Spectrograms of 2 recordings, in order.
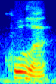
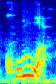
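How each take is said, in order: First: Said in the usual way. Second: Kula said the Aussie way, pitched higher; Australian accent. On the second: Retold or imitated. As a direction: echo the guest's Australian Kula. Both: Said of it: "not the strange, but the accent".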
